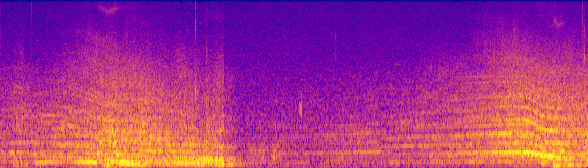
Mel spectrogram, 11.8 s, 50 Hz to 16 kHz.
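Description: GT3 race cars in Automobilista at Albert Park whine through the gears as engine notes sweep up and shift, one car louder and passing near, then fading before another engine climbs again toward the end.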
